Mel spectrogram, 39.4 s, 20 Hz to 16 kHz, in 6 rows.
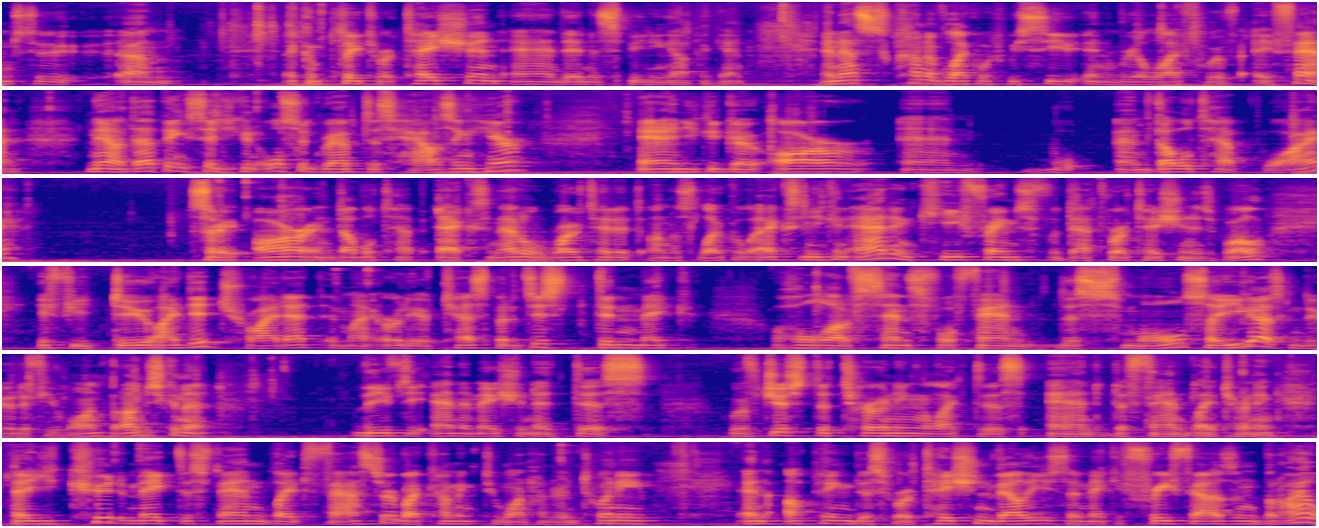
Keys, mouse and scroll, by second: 0.8-1.2 middle drag, 1.2 space, 1.6-6.9 drag, 4.3 alt+a, 5.8 space, 6.3 scroll up 1, 7.3 scroll down 1, 7.5 space, 7.9 click, 8.0-10.4 middle drag, 10.4 r, 14.4 right click, 14.6 r, 21.5 right click, 21.9 middle click, 23.7 KP_1, 25.8-28.3 drag, 26.8 alt+a, 27.4 space, 28.3 middle click, 29.0-33.5 middle drag, 32.9 space, 33.5 click, 34.7-39.4 drag.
